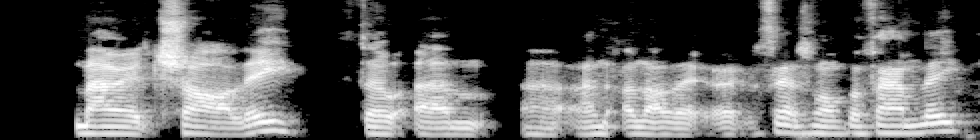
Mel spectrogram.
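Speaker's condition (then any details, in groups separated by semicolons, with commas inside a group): Down syndrome; 45 years old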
